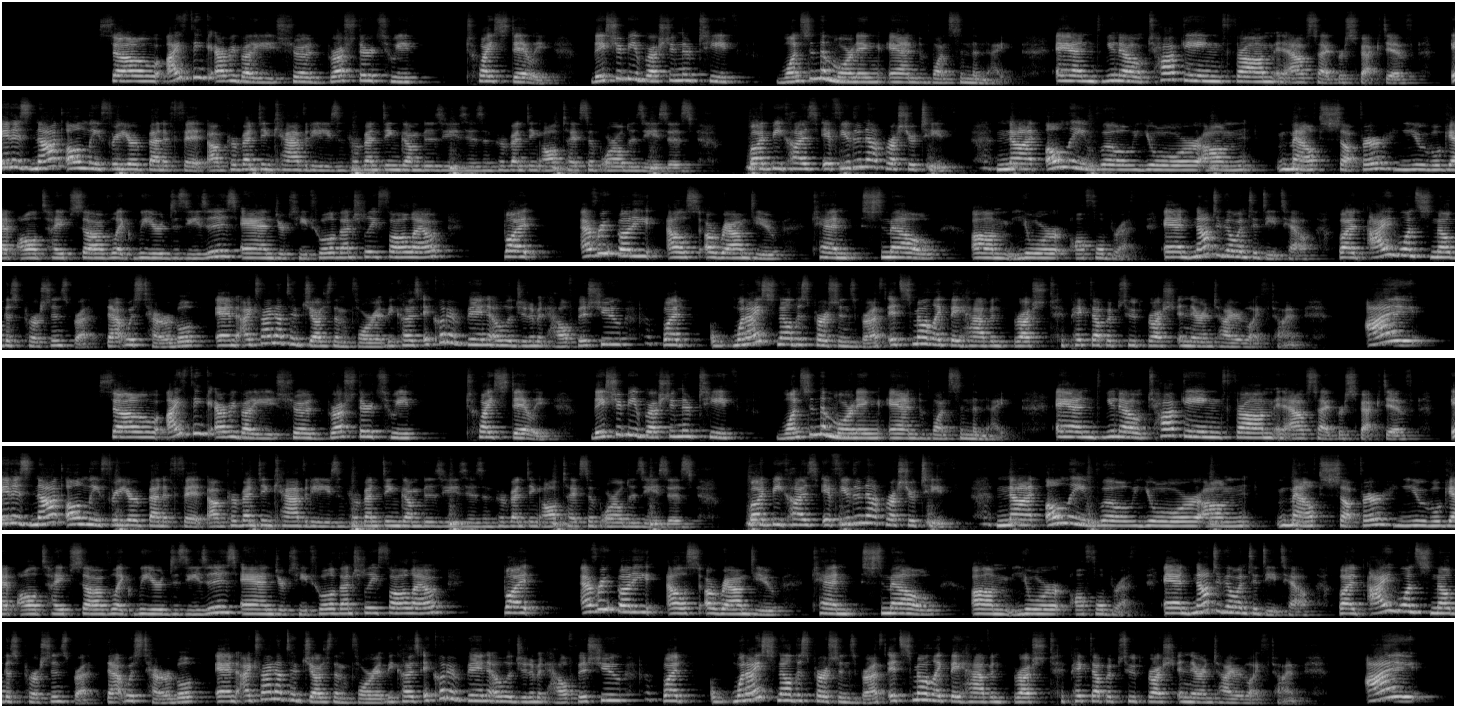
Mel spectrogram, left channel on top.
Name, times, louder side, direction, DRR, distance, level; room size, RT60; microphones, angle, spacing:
voice 1, 1.1-4.1 4.6-5.4 5.9-7.3 7.7-10.0 10.5-14.0 14.5-21.6 22.0-24.0 24.2-27.0 27.3-33.4 34.1-34.3 34.8-36.8 37.2-38.4 38.8-40.3 40.7-42.1 42.4-49.9 50.2-50.4 50.7-56.8 57.2-57.8, equal, 5° right, 5 dB, 0.3 m, -24 dB
sound 1, 15.6-15.8 17.0-17.2 18.0-18.2 19.0-19.2 20.0-20.2 21.0-21.2 22.0-22.2 22.9-23.1 23.8-24.0 24.6-24.8 25.3-25.6 26.6-26.8 27.4-27.6, equal, 45° right, 0.6 m, -32 dB
3.2 x 2.3 x 2.5 m, 0.40 s
head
